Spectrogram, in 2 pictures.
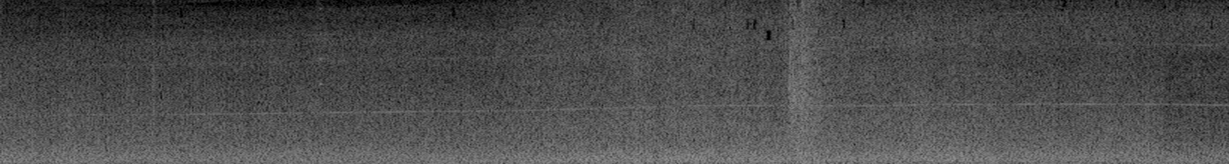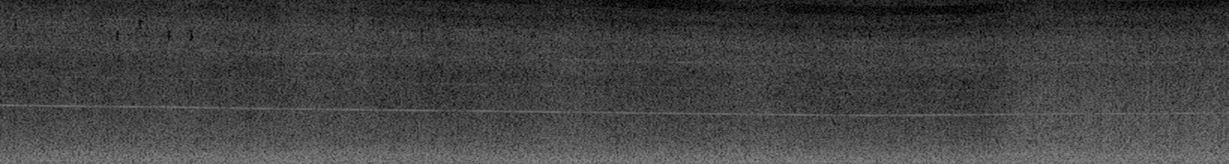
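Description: A jet engine whines with a high steady tone.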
